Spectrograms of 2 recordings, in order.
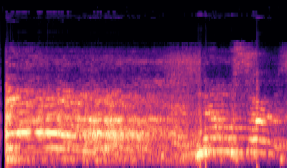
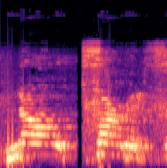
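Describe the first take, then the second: First: High frustrated outburst; exasperated cry. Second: Said in the usual way. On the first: Retold or imitated. Driver losing it at his dead phone, high exasperated cry. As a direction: throw up your hands at the phone.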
